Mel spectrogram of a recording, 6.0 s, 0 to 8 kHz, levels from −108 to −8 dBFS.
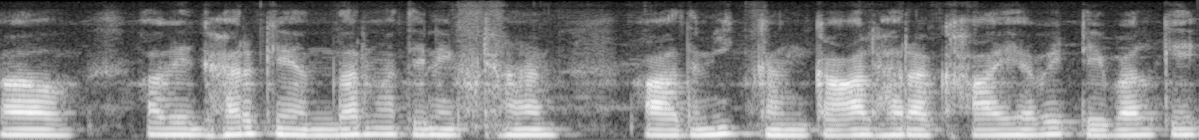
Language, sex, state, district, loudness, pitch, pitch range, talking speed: Chhattisgarhi, male, Chhattisgarh, Sarguja, -18 LUFS, 120 Hz, 115-125 Hz, 170 wpm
